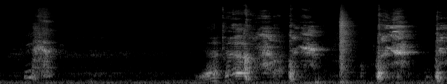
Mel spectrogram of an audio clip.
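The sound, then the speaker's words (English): A man has a coughing fit after smoking a strong rolled cigarette: a single harsh cough, then after a short pause a rapid string of hacking, raspy coughs with strained gasps between them, fairly loud. “Me have you cough, I'm gonna die.”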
